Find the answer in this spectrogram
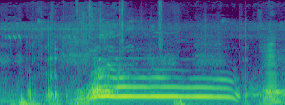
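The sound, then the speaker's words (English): A neighbor's dog gives a few quick barks, then lets out a loud, steady howl lasting over a second before it drops off, followed by more short yips. No one speaks. “Neighbor dog just came out.”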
